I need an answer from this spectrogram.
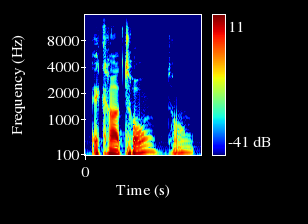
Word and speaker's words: Eckhart Tolle: say his name is it's a bit uh eckhart tolle it caught totally there you are yeah so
